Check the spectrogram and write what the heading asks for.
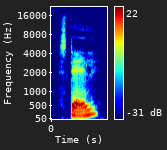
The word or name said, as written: STALDES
